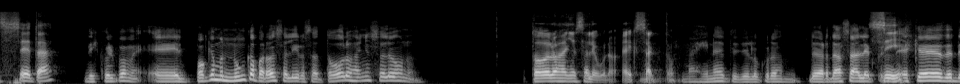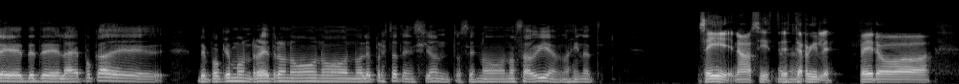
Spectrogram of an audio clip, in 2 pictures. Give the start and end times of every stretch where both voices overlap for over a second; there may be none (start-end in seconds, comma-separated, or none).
none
